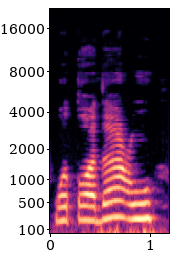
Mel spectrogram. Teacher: वाव हुर्फ़ शफ़वी है, होठों से अदा होगा।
